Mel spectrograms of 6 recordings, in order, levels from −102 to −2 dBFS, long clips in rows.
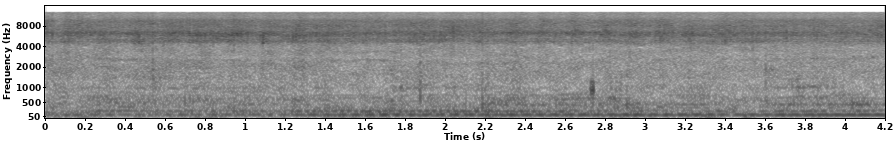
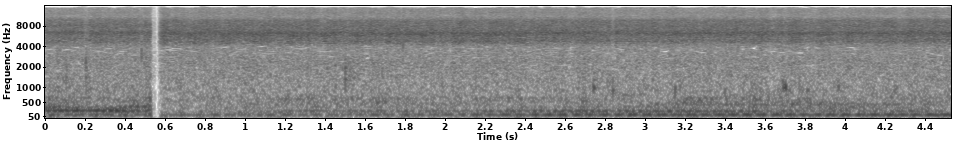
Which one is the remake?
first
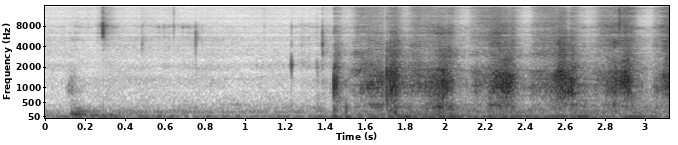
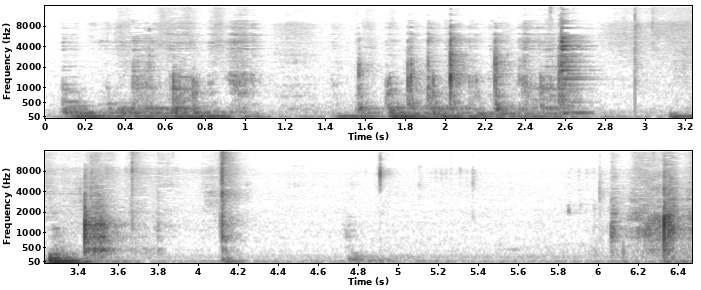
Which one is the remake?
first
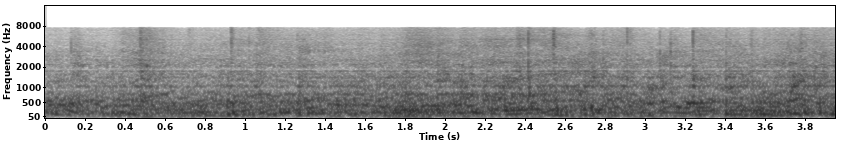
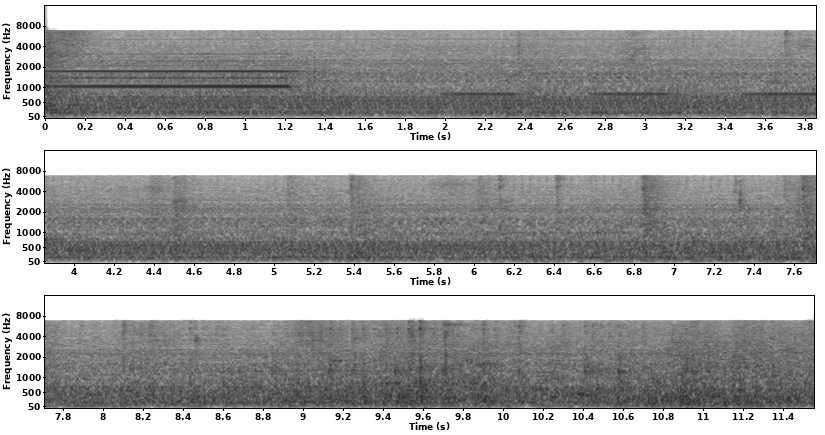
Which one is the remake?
first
